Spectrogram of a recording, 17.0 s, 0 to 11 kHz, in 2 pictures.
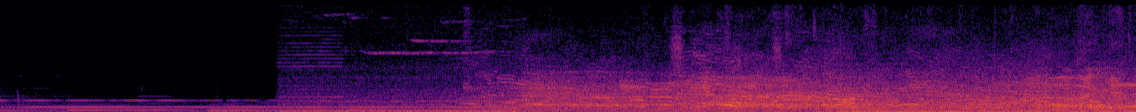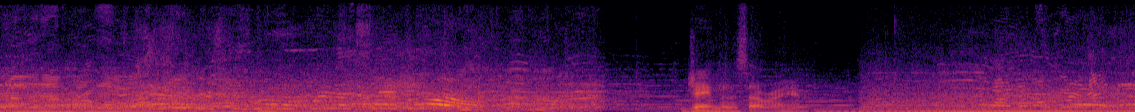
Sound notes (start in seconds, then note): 1.9 traffic noises; 3.0 protesters shouting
